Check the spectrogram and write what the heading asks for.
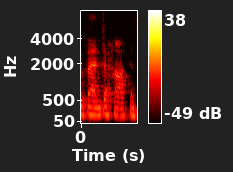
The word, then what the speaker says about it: Vanderhagen: the live and replay my surname is pronounced well vanderhagen and it depends actually which language you're going to speak in exam flemish french brought up in switzerland in england so it can be pronounced in numerous ways so we'll go for van der harken so thank you i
